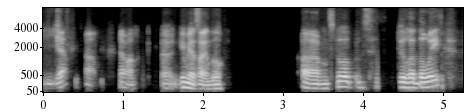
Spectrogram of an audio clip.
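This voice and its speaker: A man's voice: mid-range voice, measured pace, darkish tone, slightly rough, rough recording. A man casually improvising narration as a tabletop game player, hesitant and thinking aloud.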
